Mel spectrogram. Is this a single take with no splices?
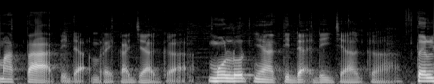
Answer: no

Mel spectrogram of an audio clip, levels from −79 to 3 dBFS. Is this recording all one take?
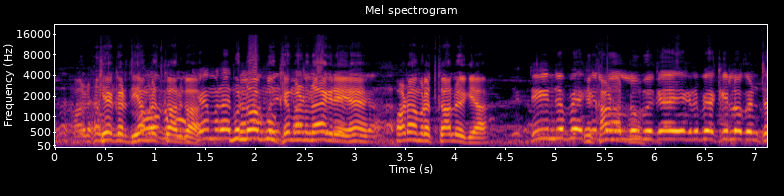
yes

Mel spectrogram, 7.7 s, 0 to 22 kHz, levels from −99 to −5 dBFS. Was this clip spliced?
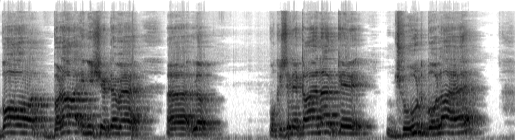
no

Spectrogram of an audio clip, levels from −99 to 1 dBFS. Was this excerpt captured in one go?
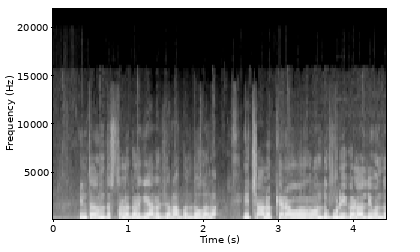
no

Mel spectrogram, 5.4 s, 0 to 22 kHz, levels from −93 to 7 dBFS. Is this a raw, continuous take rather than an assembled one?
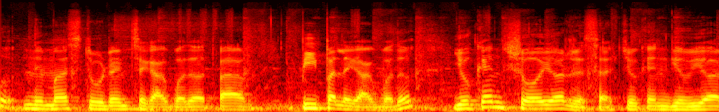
yes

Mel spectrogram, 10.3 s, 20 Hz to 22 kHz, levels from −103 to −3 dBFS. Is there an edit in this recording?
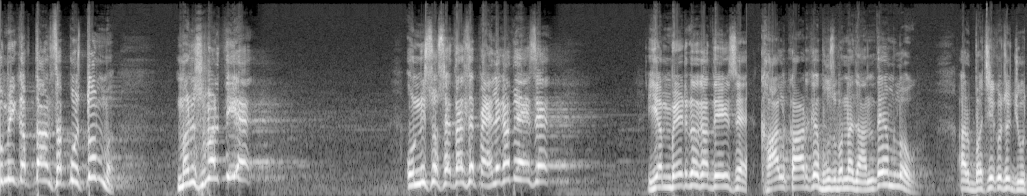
yes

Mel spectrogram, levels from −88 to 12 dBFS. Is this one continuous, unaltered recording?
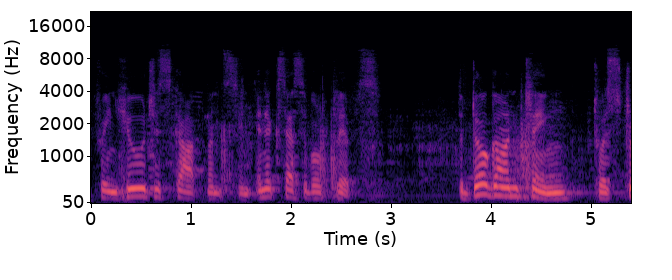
no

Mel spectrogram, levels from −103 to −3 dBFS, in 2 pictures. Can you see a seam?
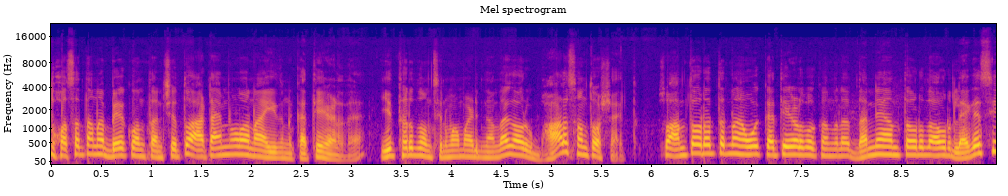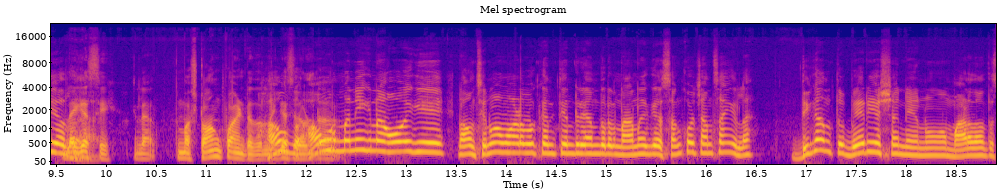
yes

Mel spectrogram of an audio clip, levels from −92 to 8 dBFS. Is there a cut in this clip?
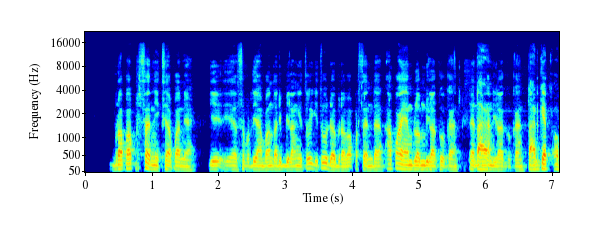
no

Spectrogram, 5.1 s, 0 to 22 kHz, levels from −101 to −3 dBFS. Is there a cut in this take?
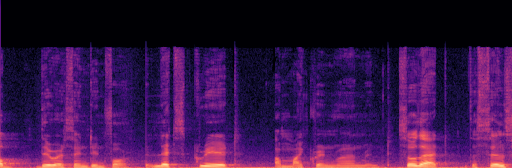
yes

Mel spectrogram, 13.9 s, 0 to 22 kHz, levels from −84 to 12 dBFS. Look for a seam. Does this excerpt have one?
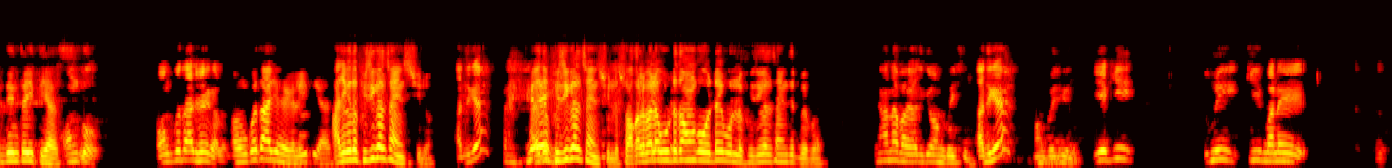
no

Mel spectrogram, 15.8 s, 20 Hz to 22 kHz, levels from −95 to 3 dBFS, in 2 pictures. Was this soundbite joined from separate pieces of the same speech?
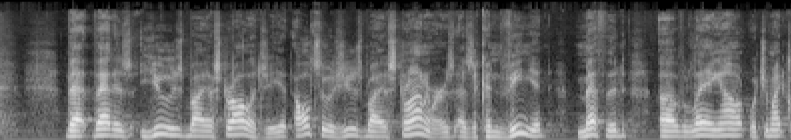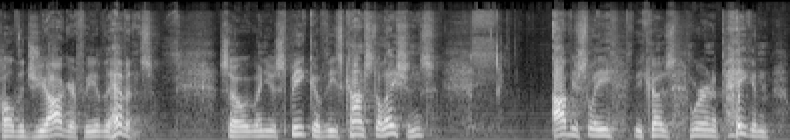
yes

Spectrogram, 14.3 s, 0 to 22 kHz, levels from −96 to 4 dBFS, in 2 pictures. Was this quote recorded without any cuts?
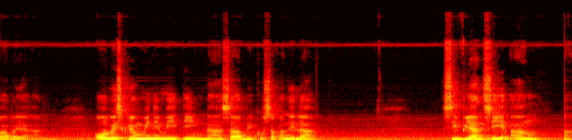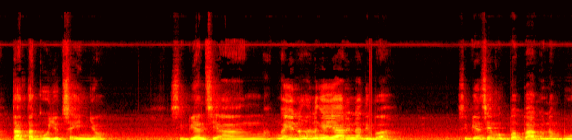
no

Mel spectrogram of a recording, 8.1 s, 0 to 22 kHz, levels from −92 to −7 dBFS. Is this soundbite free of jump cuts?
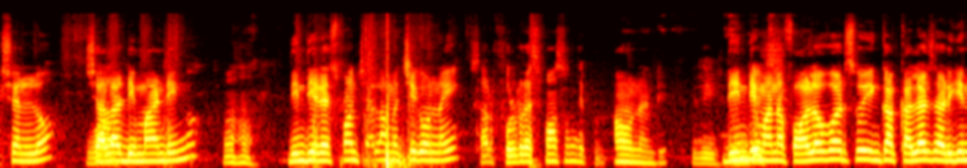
yes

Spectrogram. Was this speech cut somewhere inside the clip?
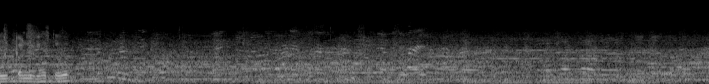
no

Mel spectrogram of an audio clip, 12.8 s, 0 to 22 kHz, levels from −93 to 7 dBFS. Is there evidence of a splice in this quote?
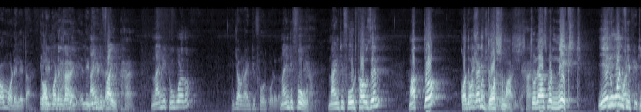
no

